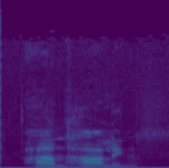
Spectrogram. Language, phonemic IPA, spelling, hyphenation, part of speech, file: Dutch, /ˈaːnˌɦaː.lɪŋ/, aanhaling, aan‧ha‧ling, noun, Nl-aanhaling.ogg
- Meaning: 1. quote, citation 2. act of petting (an animal) 3. (temporary) confiscation, seizure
